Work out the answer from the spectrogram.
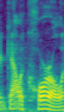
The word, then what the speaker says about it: Gala Coral: and more people are using Splunk uh uh Gala Coral is a uh Gala Coral is actually how they pronounce it um is a uh betting Service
